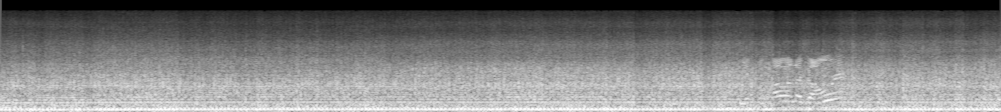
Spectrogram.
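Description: Paramotor engine running at steady throttle with a constant drone, over a rushing haze of wind.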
